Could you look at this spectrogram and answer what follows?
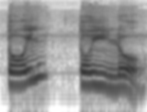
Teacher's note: এখানে যেহেতু আগে ঐকার আছে এবং একটা অ রয়েছে শেষে, লয়ের সাথেও কিন্তু একটা অ রয়েছে, তো এই অ সবশেষে গিয়ে ওকারান্ত হচ্ছে, কেননা আগে যেহেতু ঐকার রয়েছে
